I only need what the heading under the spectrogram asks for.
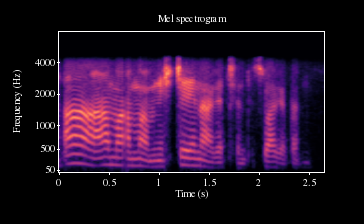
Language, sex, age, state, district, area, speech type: Sanskrit, male, 18-30, Karnataka, Uttara Kannada, rural, conversation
